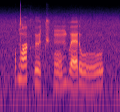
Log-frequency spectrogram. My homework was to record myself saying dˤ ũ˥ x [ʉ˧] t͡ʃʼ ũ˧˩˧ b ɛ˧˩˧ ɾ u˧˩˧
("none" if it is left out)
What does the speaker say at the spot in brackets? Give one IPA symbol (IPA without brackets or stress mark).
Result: ʉ˧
